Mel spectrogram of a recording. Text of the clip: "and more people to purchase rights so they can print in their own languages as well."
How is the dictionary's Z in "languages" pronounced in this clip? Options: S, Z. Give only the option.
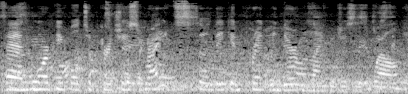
Z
